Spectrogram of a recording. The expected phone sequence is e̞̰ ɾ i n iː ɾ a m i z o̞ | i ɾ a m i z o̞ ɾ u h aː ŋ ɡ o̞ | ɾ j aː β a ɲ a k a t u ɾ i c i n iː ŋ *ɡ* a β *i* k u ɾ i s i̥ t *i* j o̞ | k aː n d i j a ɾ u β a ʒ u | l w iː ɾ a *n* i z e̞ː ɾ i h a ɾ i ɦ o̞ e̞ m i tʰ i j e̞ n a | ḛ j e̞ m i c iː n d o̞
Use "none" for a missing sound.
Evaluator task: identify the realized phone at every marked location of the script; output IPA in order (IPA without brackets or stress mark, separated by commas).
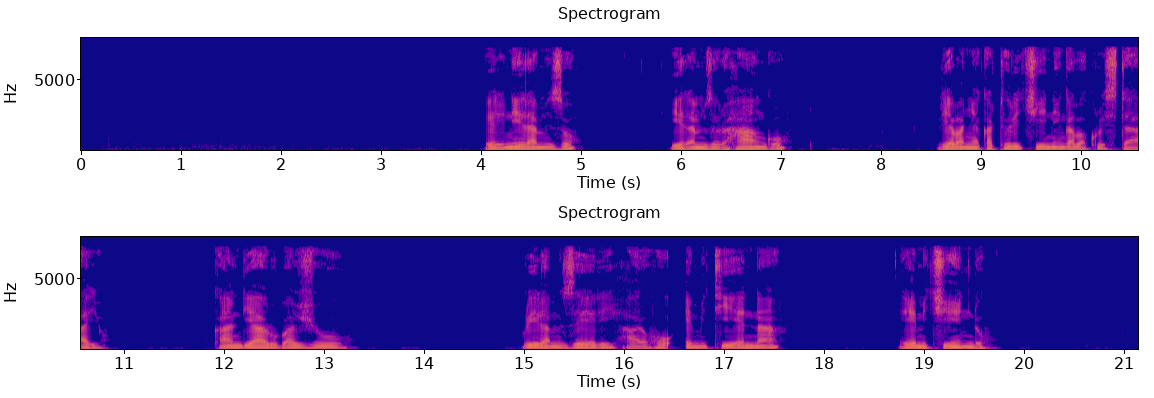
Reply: ɡ, a, a, m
